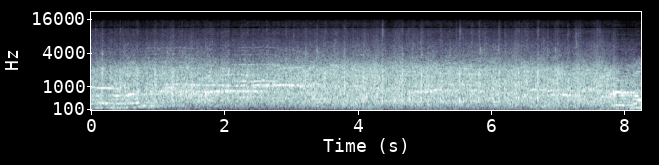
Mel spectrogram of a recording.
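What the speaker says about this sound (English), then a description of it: "I think we need to give a round of applause also to Mrs. Lindsmeyer and Mr. Turk." An audience at an elementary school Christmas concert gives sustained applause, a steady wash of many hands clapping for the whole stretch, with a voice faintly mixed in.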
